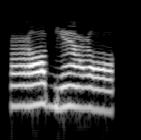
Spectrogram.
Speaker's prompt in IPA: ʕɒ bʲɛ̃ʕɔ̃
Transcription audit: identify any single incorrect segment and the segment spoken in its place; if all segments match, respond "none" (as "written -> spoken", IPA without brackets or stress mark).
ɔ̃ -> ɔ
